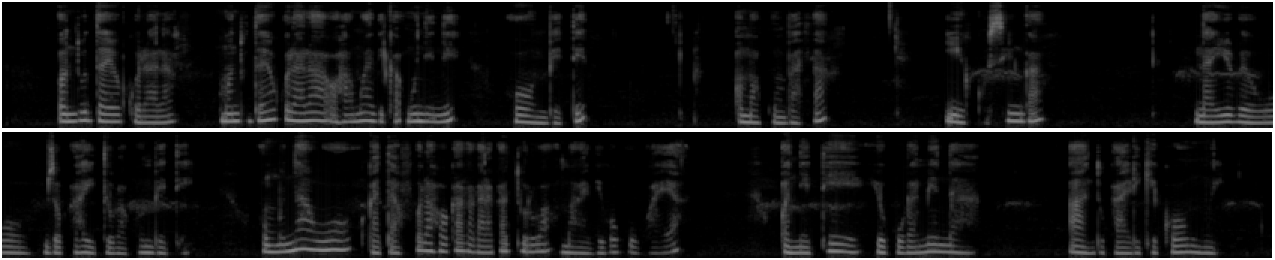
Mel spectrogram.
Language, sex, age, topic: Oshiwambo, female, 25-35, agriculture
